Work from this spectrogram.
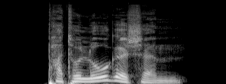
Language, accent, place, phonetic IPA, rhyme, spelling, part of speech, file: German, Germany, Berlin, [patoˈloːɡɪʃm̩], -oːɡɪʃm̩, pathologischem, adjective, De-pathologischem.ogg
- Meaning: strong dative masculine/neuter singular of pathologisch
